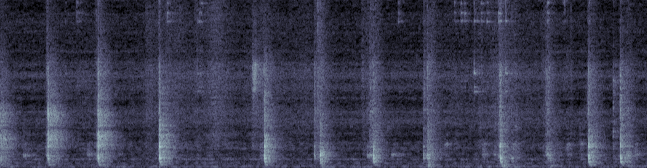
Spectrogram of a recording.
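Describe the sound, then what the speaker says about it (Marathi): A tomato being finely chopped with a knife, about a dozen crisp, evenly spaced cuts against a board, close and clear with quiet pauses between strokes. "तर आता हा टमाटा बारीक असा कापून घेते"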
